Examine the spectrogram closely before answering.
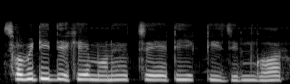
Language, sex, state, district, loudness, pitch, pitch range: Bengali, male, West Bengal, Cooch Behar, -18 LUFS, 210 Hz, 200-225 Hz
